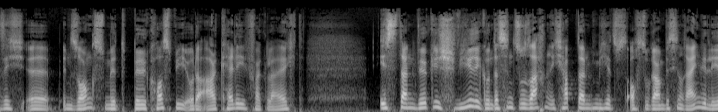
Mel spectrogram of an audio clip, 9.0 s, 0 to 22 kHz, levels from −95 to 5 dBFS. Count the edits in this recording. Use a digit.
1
